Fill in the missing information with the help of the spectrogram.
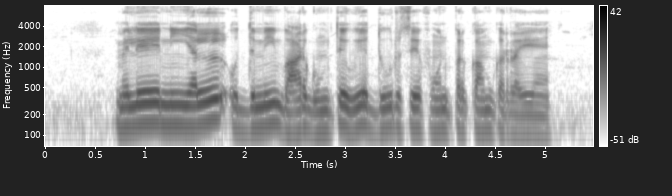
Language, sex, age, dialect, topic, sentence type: Hindi, male, 56-60, Kanauji Braj Bhasha, banking, statement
